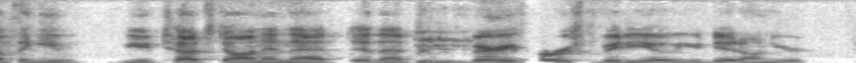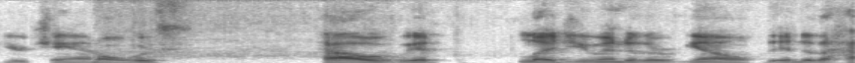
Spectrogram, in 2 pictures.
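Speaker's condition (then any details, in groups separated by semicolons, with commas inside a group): No condition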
